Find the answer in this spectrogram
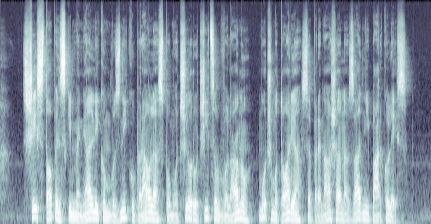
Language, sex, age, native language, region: Slovenian, male, 30-49, Slovenian, Savinja region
